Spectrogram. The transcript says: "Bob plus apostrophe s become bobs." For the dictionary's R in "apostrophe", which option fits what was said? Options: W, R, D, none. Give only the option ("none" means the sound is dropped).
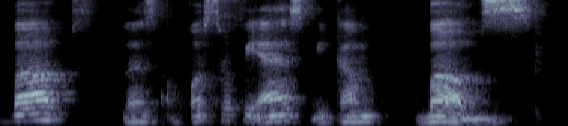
R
